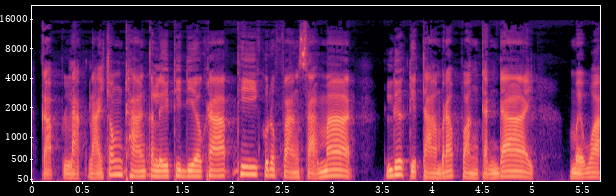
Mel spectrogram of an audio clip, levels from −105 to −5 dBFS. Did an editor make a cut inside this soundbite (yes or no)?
no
